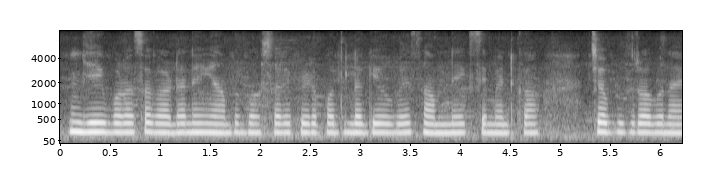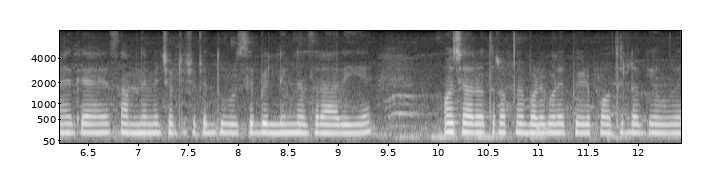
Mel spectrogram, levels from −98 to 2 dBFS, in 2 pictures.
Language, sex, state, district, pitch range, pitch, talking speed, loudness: Hindi, female, Chhattisgarh, Rajnandgaon, 190-195 Hz, 195 Hz, 205 wpm, -14 LUFS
